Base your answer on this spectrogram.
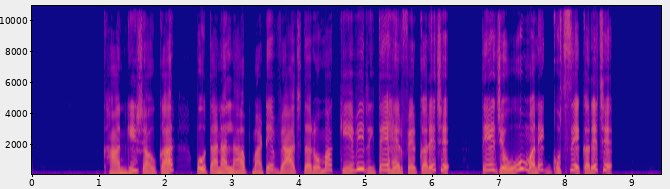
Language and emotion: Gujarati, disgusted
